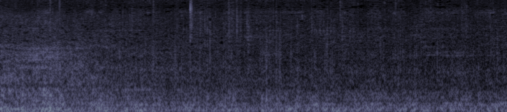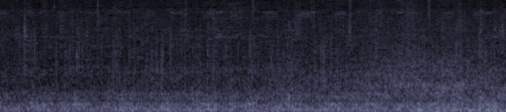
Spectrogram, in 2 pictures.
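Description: Wind rushing over a handlebar-mounted camera's microphone, with road-bike tyres rolling on asphalt: a steady rushing noise, a little louder in the first second.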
